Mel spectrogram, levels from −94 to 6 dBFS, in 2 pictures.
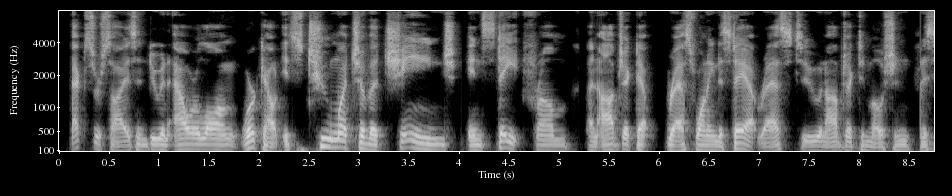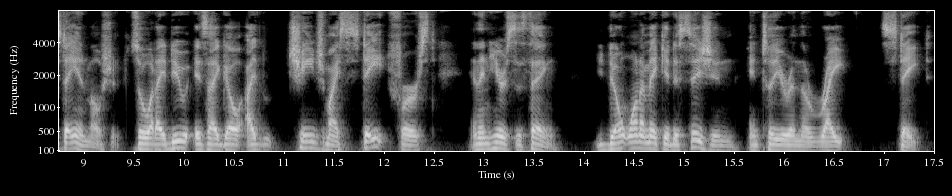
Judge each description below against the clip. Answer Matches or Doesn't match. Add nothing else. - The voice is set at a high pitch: Doesn't match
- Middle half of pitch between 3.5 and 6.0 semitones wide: Doesn't match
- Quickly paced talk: Matches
